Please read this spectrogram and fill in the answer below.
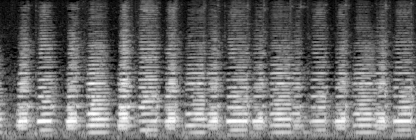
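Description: Piano accordion's left-hand bass buttons playing a steady oom-pah polka rhythm in E minor. Single low bass notes on E and the contrabass B alternate evenly with short E minor chords.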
